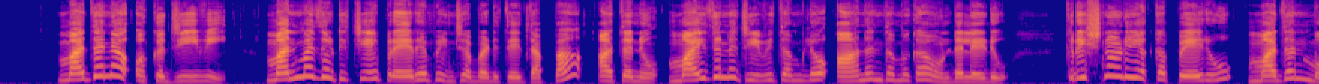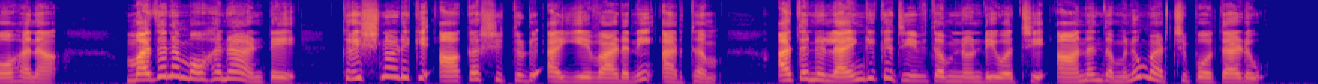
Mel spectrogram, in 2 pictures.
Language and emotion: Telugu, neutral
